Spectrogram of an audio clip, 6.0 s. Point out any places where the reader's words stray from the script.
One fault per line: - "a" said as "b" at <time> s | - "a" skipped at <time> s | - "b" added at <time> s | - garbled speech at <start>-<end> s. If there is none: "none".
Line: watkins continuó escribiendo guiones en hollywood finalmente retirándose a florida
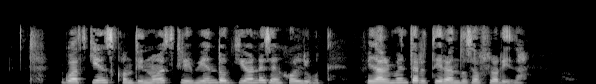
none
